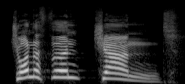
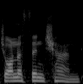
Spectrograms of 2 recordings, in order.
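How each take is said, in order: First: The name is said in a stern, serious tone. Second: The name is said in a casual, relaxed tone.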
